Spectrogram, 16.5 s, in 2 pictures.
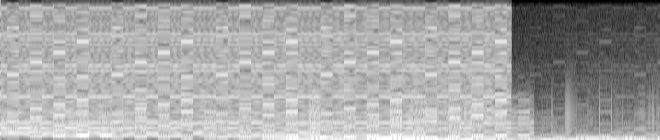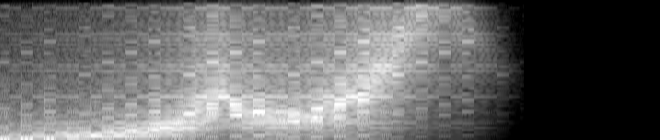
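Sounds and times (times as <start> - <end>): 
filtered synthesizer sequence: 0.0 - 12.6.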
